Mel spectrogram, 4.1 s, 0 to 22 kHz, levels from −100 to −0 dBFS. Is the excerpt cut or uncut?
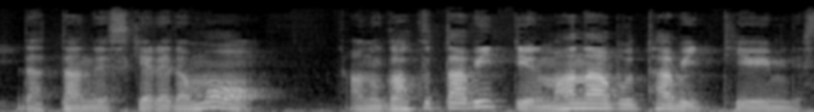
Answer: uncut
